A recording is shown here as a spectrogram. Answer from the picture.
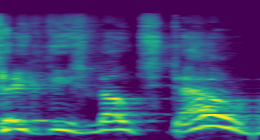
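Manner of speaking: grunting bellow, pitched very high. Voicing a fighter who orders his men to attack: bellowing an order. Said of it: "he grunts and bellows to his men".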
